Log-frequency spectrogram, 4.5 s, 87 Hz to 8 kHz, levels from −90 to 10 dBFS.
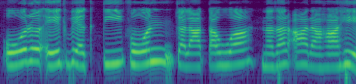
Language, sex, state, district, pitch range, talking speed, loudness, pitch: Hindi, female, Bihar, Gaya, 230-270 Hz, 135 wpm, -15 LUFS, 250 Hz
